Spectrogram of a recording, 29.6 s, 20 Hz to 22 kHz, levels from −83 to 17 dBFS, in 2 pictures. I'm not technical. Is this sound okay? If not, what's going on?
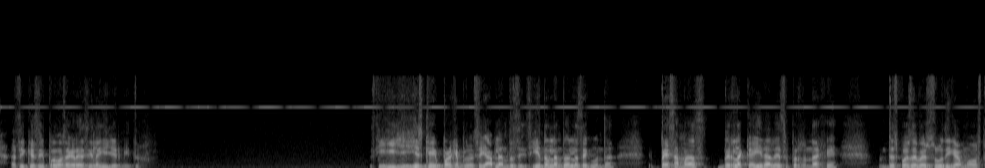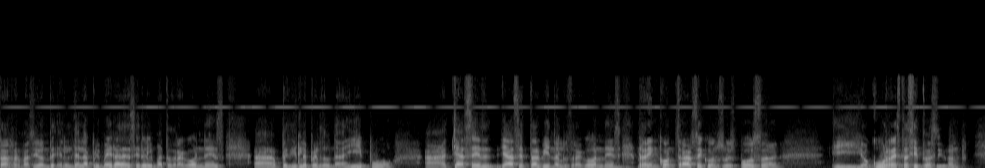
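No. A thin, steady high-pitched whine sits under the speech for the whole recording, at a fixed pitch of 8 kHz. This is USB whine. A USB connection draws power in very fast regular bursts, 8,000 times a second, and that rhythm leaks into the audio through the power or ground wiring. It is well below the speech in loudness. It never changes pitch, which marks it as electrical and not part of the room.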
